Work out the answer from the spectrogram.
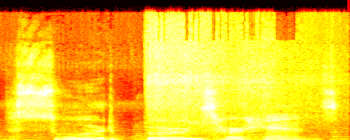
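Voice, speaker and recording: A woman's voice: low-pitched, lively intonation, very slow, poor audio. A woman reading scripted narration for a radio play, describing the action as narrator. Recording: music behind the narration. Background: background music.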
